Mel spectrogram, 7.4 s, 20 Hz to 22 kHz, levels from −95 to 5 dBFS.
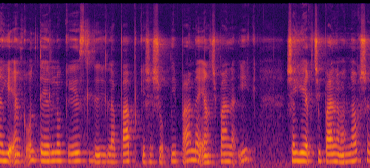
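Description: No technical faults are audible.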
